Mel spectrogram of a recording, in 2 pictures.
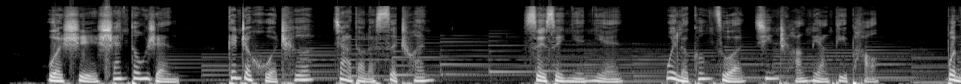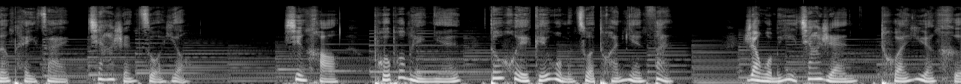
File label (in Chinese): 女-专题; 婆婆做的团年饭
